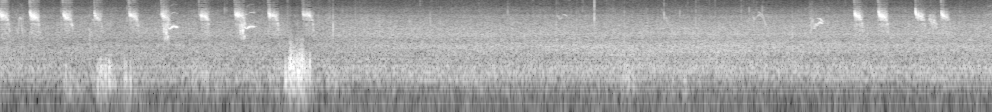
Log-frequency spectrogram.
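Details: Sparrows, several birds, give sharp high chirps in a quick irregular series over the first three seconds, then quiet with faint background hum, before a fresh run of short chirps near the end.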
